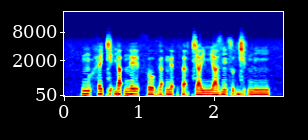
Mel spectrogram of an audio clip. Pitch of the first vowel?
falling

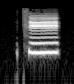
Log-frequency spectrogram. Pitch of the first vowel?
high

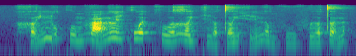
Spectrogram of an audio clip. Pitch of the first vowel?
rising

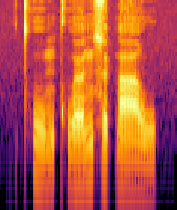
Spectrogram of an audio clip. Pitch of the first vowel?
low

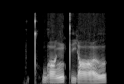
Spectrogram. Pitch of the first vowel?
rising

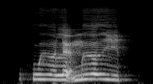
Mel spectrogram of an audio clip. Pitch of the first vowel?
low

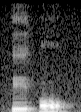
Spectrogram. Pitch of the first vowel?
high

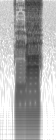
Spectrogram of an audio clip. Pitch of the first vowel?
high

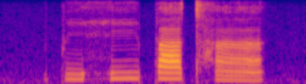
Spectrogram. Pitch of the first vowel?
low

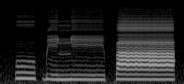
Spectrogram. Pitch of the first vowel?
high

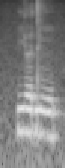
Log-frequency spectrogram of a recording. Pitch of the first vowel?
low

